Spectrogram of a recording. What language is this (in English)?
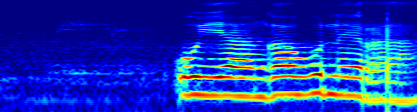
Venda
